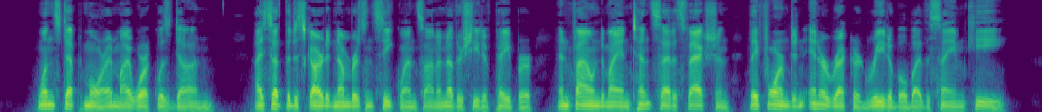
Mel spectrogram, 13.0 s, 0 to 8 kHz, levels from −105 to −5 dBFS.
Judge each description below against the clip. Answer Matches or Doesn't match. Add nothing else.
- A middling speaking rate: Matches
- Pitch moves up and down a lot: Doesn't match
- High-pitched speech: Doesn't match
